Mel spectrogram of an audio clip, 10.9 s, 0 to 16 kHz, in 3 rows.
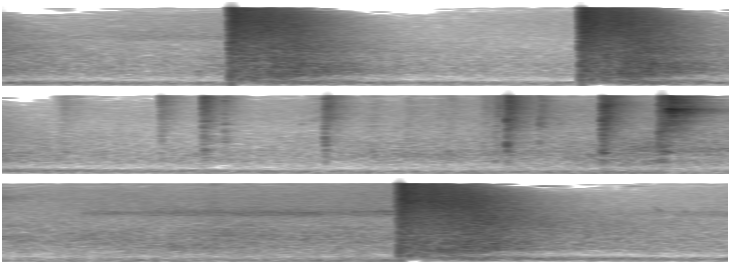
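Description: Bushmaster AR-15 rifle with a 16-inch barrel firing three single shots, about a second in, about three seconds in and near the end, each sharp report trailing off in a short echo. Between the second and third shots come six much fainter sharp cracks.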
